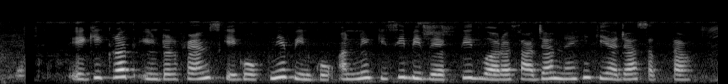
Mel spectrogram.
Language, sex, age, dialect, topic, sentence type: Hindi, female, 36-40, Hindustani Malvi Khadi Boli, banking, statement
